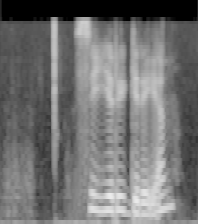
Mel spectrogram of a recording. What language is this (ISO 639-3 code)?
swe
